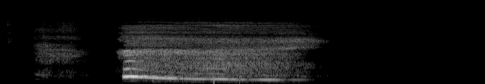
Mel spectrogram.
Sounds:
Sigh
